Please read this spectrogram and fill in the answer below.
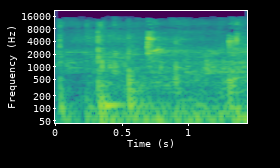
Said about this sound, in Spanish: Uy, espera que están golpeando la puerta. ¡Voy! ¡Un momento!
